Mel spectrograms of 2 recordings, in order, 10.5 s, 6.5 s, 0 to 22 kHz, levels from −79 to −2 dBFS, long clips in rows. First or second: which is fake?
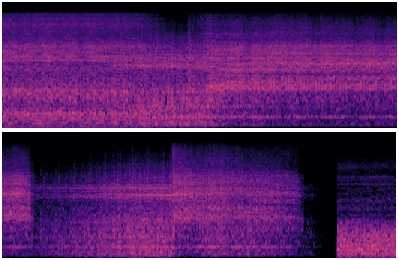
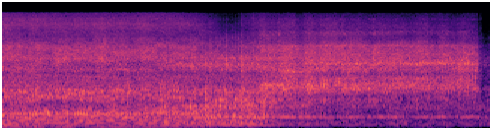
second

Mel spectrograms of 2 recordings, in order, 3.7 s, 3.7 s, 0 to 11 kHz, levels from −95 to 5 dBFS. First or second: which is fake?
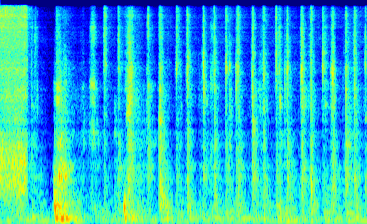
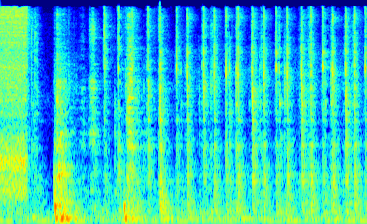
first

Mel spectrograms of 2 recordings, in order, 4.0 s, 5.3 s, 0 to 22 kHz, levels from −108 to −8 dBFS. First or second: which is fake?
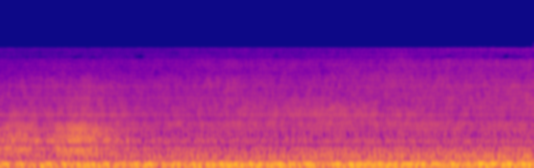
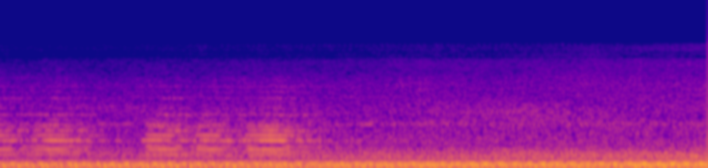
first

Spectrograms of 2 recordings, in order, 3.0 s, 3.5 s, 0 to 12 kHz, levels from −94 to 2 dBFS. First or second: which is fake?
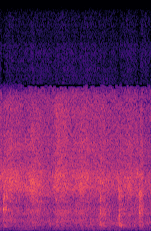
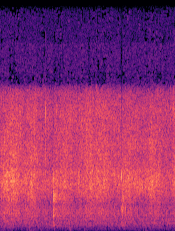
first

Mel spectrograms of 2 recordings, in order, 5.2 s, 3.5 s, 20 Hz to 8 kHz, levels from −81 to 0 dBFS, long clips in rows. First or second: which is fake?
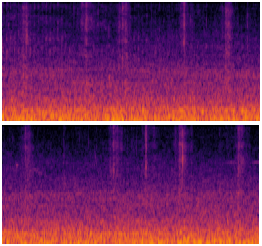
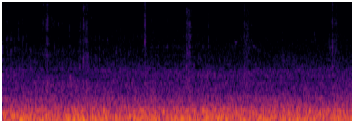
second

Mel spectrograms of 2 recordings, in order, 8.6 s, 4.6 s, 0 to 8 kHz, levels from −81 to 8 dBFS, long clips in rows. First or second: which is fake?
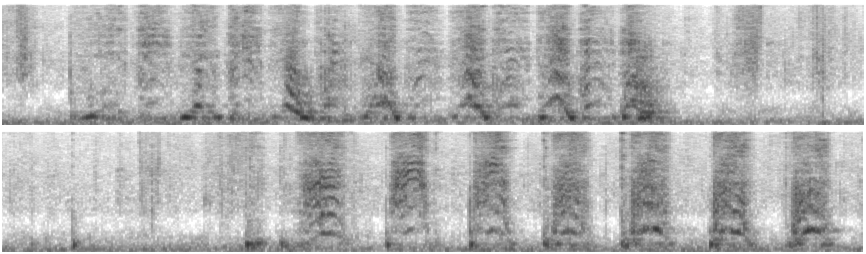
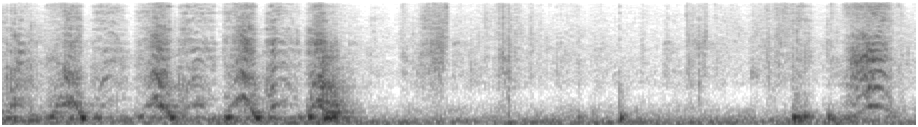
second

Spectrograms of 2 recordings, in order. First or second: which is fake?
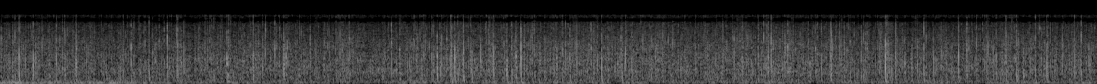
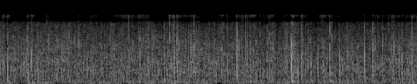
second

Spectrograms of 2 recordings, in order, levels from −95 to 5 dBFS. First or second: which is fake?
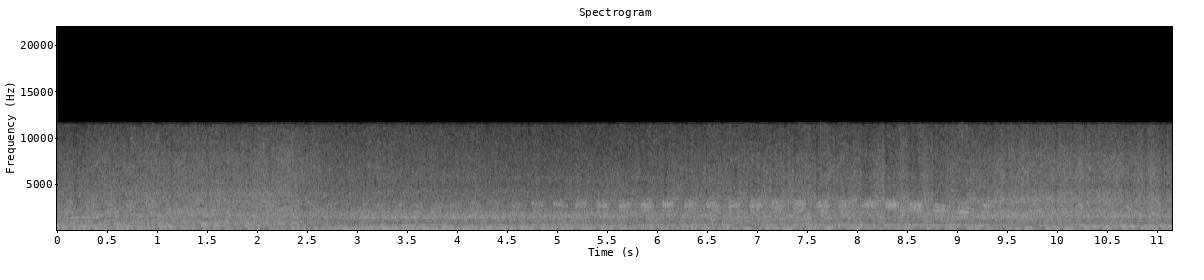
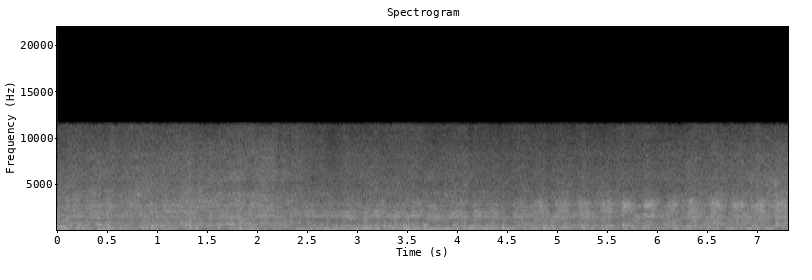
second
